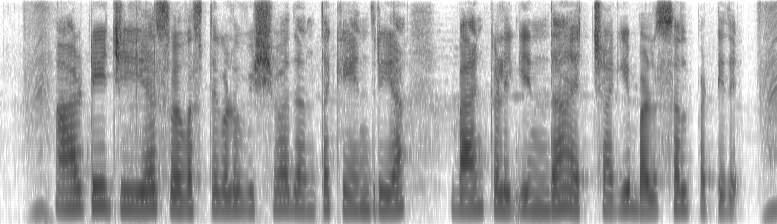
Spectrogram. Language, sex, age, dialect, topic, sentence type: Kannada, male, 41-45, Mysore Kannada, banking, statement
